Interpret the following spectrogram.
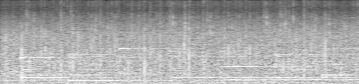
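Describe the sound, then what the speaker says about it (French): Steady rain pours in a soft, even hiss, with gentle piano notes ringing over it throughout. "se connecter au son de la pluie"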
